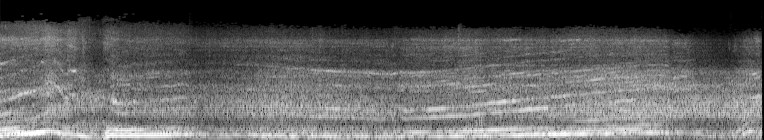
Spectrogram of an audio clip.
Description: Car engine revving and crowds cheering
